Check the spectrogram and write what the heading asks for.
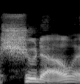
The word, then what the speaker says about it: Sydow: Of The Diary of Anne Frank with Max von Sydow, or Shudo, as you were supposed to pronounce it.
